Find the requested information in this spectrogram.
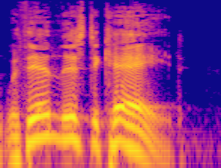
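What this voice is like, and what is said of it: John Kennedy impression, East Coast accent. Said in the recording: “I always love to do this impersonation ... I love the way he said decade. He had that East Coast accent.”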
